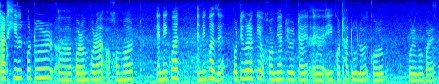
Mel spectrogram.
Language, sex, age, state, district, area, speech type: Assamese, female, 18-30, Assam, Kamrup Metropolitan, urban, spontaneous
